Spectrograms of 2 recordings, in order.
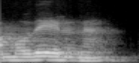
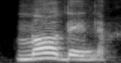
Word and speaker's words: Modena: Inoltre, qualche volta prendo il treno per andare, per esempio, a Ferrara o a Moderna. Modena.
